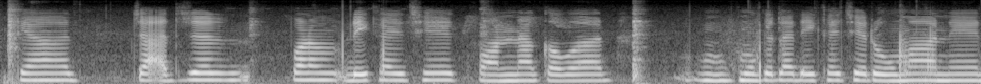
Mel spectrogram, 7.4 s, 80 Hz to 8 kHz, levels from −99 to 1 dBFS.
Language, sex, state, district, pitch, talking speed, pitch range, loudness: Gujarati, female, Gujarat, Valsad, 230 Hz, 120 wpm, 220-235 Hz, -18 LUFS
